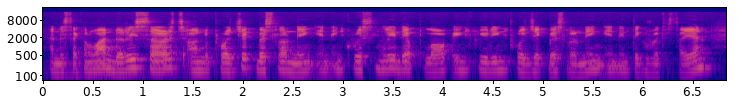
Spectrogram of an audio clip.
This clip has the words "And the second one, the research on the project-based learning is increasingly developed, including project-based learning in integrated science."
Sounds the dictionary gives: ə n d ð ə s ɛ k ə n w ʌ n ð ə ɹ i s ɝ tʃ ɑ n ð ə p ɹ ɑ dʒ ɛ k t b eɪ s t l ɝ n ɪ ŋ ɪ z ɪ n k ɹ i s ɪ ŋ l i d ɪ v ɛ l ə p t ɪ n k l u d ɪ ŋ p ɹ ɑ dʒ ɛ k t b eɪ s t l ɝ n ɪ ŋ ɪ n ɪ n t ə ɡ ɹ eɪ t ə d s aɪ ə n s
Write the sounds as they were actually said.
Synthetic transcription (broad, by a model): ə n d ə s ɛ k ə n w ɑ n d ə ɹ i s ɝ tʃ ɑ n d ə p ɹ ɑ dʒ ɛ k t b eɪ s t l ɝ n ɪ ŋ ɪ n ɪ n k ɹ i s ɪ ŋ l i d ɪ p l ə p ɪ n k l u d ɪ ŋ p ɹ ɑ dʒ ɛ k t b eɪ s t l ɝ n ɪ ŋ ɪ n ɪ n t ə ɡ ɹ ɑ t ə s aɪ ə n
